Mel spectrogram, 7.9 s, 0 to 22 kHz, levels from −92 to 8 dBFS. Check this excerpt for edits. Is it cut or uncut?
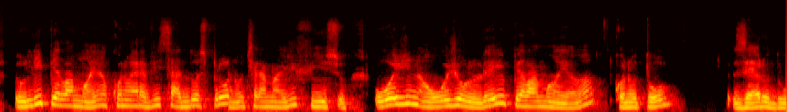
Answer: cut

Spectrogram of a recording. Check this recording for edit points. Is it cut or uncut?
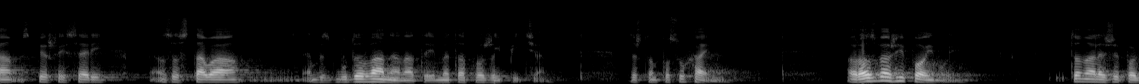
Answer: cut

